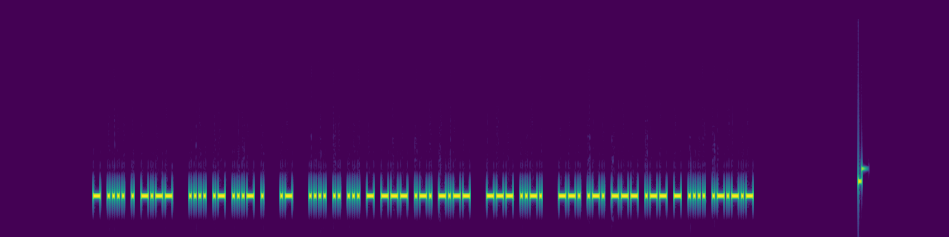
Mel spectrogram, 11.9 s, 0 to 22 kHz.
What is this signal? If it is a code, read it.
Morse code, heard as a keyed tone, about 40 wpm, 700 Hz. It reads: THEY HAVE A HISTORY OF GROWTH.
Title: Sentences from Top 1000 Words - Review Part 5 - 40wpm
